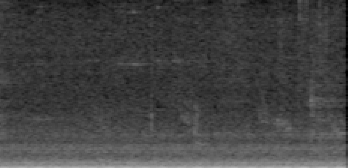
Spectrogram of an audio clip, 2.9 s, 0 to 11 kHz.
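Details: 2004 Audi A6 wagon, 3.0 V6, about 110,000 miles, idling: deep rumble with an uneven lope, about two stumbles a second; misfire counting on cylinder two, new ignition coils recommended, MAF sensor fine.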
